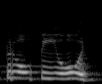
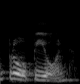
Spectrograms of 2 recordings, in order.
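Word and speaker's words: propion: अजीब सी प्रोनाउंसिएशन है, मुझे नहीं पता, कुछ लोग इसको प्रोपायोन भी बोल देते हैं, बट दिस इज वैसे प्रोपियोन।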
